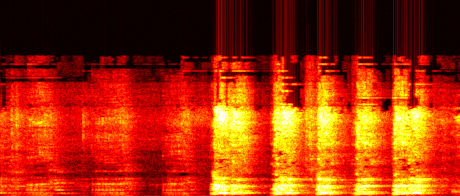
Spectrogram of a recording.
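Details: Female Tibetan Mastiff, newly imported from Russia, barking: quieter muffled sounds at first, then five loud deep barks about every half second.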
